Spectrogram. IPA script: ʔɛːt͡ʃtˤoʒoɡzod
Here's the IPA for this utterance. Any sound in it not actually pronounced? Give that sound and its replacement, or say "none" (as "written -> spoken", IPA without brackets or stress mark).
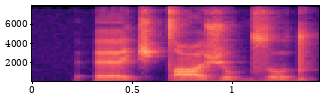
none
